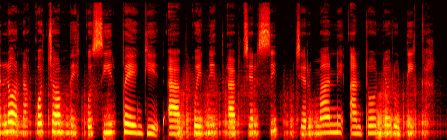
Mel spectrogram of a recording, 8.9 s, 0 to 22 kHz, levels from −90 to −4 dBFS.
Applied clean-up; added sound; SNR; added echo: neural mask model RNNoise.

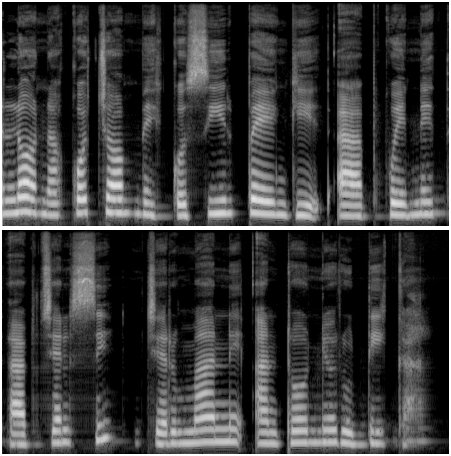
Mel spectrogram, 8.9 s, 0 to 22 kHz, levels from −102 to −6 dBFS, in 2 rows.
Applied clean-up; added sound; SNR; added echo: neural mask model DeepFilterNet 3.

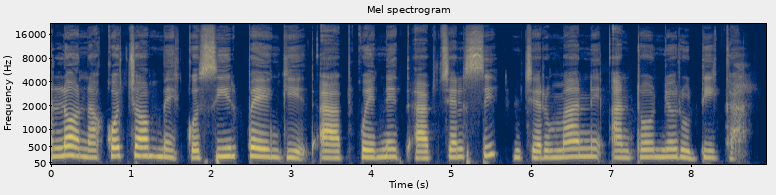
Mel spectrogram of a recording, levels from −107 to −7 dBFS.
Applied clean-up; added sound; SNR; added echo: neural mask model Resemble Enhance denoiser.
